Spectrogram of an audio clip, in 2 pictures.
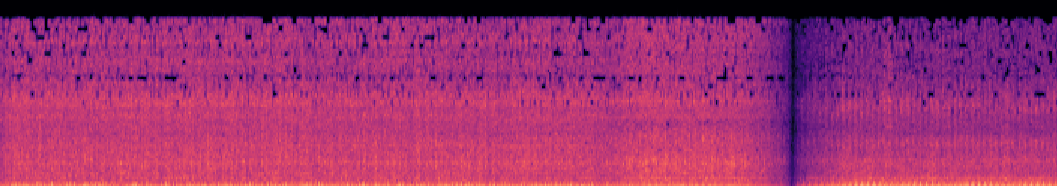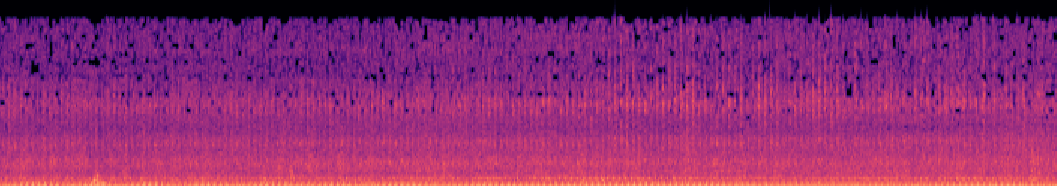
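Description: Band sawmill running steadily with a low hum. It drops out for a moment about ten seconds in, then comes straight back.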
